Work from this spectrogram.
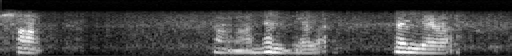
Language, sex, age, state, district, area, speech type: Marathi, female, 18-30, Maharashtra, Ratnagiri, rural, conversation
